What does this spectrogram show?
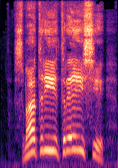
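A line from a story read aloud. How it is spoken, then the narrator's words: Shouting. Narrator (Russian): прокричала Барбара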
